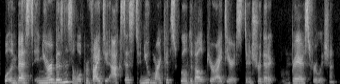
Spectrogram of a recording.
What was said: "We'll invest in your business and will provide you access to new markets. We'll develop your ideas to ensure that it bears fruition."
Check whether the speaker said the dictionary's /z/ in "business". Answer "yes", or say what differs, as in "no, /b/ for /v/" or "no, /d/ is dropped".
yes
